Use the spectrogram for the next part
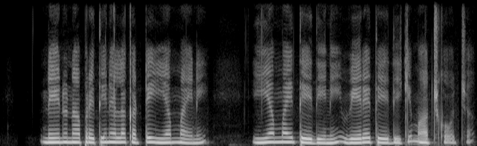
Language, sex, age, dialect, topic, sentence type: Telugu, female, 18-24, Utterandhra, banking, question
